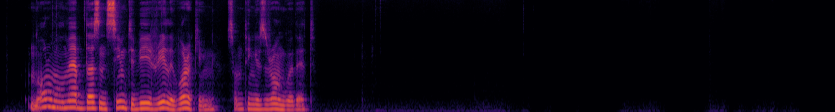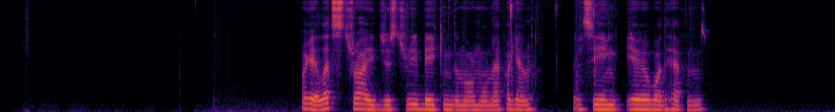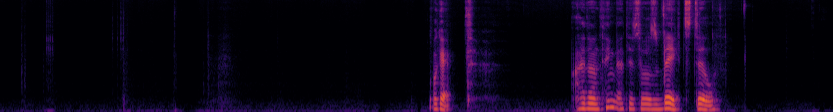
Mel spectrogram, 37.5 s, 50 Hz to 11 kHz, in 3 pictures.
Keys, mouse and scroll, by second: 0.8 click, 2.3 click, 5.6 click, 7.8 click, 18.3 click, 18.6 click, 19.1 click, 20.1 middle click, 20.3 middle click, 20.9 alt+middle click, 21.1 alt+middle click, 21.4 alt+middle click, 21.5 alt+middle click, 22.8 alt+click, 26.9 middle click, 33.6 click, 34.5 middle click, 34.5 scroll down 2, 34.7 middle click, 34.7 scroll up 4, 34.8 middle click, 35.1 alt+click, 35.7 alt+middle click, 36.3 alt+click, 37.4 alt+middle click, 37.4 scroll down 2.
